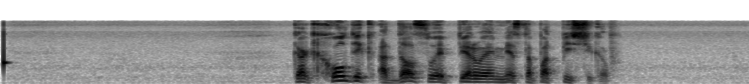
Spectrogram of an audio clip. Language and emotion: Russian, neutral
